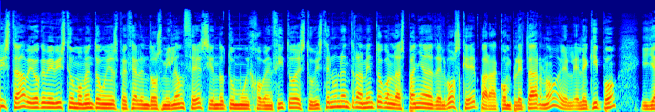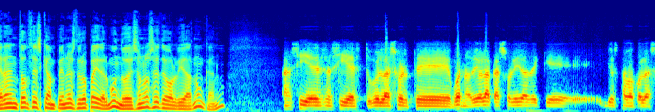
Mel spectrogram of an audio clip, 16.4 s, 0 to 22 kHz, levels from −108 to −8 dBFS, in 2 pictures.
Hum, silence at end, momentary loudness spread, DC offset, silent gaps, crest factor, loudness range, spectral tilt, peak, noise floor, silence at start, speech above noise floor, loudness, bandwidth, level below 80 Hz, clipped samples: none; 0 s; 7 LU; under 0.1%; none; 14 dB; 2 LU; -8 dB/octave; -10 dBFS; -65 dBFS; 0 s; 40 dB; -25 LUFS; 12.5 kHz; -56 dBFS; under 0.1%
